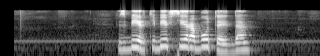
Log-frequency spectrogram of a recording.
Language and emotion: Russian, neutral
